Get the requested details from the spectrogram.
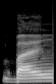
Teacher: গুন্নাটা নাকের ভিতরে চলে গেছে, ব্যাং। তারপরে এখানে দ্যাং, দ্যাং, নাকের ভিতরে চলে গেছে। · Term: ইকফা গুন্না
